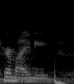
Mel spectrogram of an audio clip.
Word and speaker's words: Hermione: hell are you supposed to know that it's pronounced Hermione I have to go now bye everyone have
